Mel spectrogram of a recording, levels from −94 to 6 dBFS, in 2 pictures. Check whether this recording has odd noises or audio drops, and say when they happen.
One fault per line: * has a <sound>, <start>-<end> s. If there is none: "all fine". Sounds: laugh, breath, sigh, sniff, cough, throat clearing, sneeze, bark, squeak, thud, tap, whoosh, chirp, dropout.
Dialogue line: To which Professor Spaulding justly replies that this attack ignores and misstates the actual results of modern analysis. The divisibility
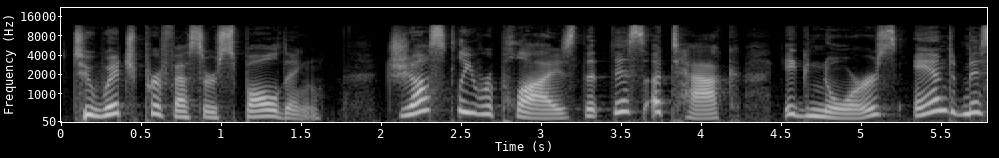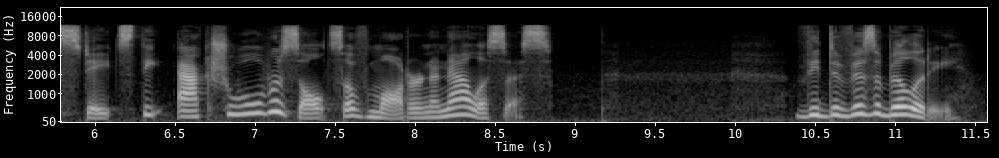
all fine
